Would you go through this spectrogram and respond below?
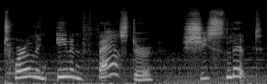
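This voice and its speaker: A woman's voice: very high voice, animated, takes it slowly, vocal fry, loud music behind the voice. A woman reading aloud for children as a storyteller, chatting directly to her young listeners in a conversational way.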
